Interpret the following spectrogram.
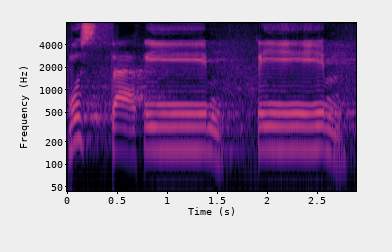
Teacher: huruf qaf yang berbaris bawah memang huruf-huruf yang tebal namun ketika dia berbaris bawah maka berkurang ketebalannya sedikit maka Bukan dibaca mustaf YIMM tetap ketika huruf berbaris bawah kasrah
